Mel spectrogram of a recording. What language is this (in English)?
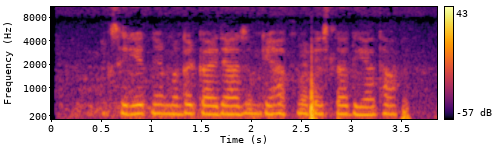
Urdu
